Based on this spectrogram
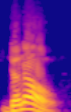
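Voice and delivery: "dunno" run together, loud; phonetic shortcut. Shown as a demonstration. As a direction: punch out a slurred "dunno". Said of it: "If you use gonna for going to".

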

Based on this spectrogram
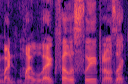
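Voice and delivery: ordinary talk, nothing marked

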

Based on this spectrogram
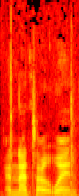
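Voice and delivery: usual speaking voice

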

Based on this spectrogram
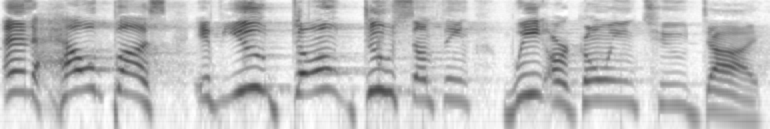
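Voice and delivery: screaming disciples. Acted. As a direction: yell for help as the boat sinks. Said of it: "they scream out".

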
